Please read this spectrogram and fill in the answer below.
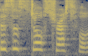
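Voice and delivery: put-on yelling. Retelling how he yelled at her to take the test: imitating him yelling. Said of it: "he started fucking yelling at me".

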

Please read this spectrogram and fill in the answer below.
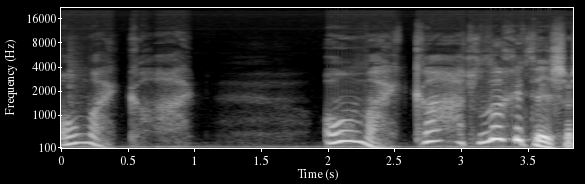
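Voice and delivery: high, emotional, teary voice, on the verge of tears. Retelling a proposal at the canyon, quoting Jana: imitating Jana tearing up. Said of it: "she starts to, like, tear up".

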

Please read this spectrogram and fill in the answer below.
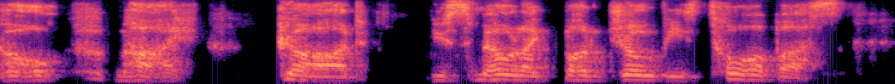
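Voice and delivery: mock gagging while speaking. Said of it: "she starts by gagging and heaving".

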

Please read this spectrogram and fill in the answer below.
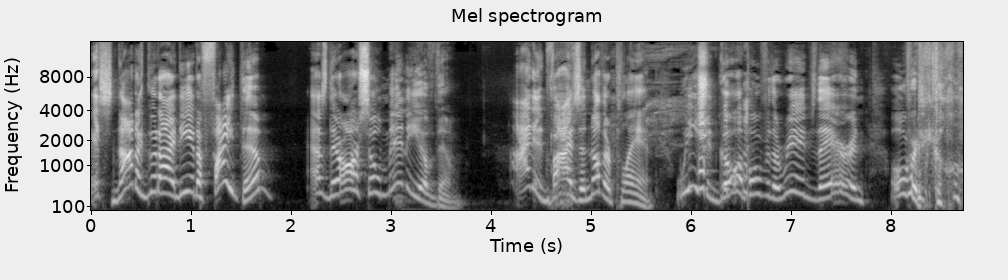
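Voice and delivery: put-on very high, shrill old prospector voice. Telling a saga aloud, giving Thorhall's advice to the men: Thorhall as old prospector. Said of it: "like an even more shrill Don Knotts".

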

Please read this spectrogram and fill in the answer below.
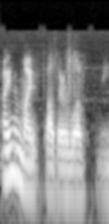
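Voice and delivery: put-on, very sorrowful, mournful, low, very sad. Describing a documentary, acting out a man's line, retelling it very sadly. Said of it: "very sadly saying".

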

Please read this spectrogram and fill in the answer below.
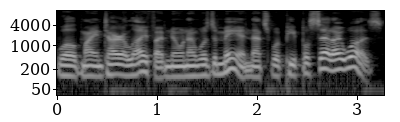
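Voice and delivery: ordinary talk

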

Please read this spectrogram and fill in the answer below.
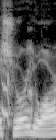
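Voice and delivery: ordinary talk

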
